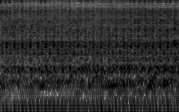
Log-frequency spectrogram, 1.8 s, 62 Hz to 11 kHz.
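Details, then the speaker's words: Rebuilt 1960 Evinrude Fisherman 5.5 hp two-stroke outboard in test tank with test wheel fitted, revved in gear under load: steady, even buzz with constant pitch, no misses or knocks; normal running in gear. "Got the test wheel on this thing so I can rev it up in the tank."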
